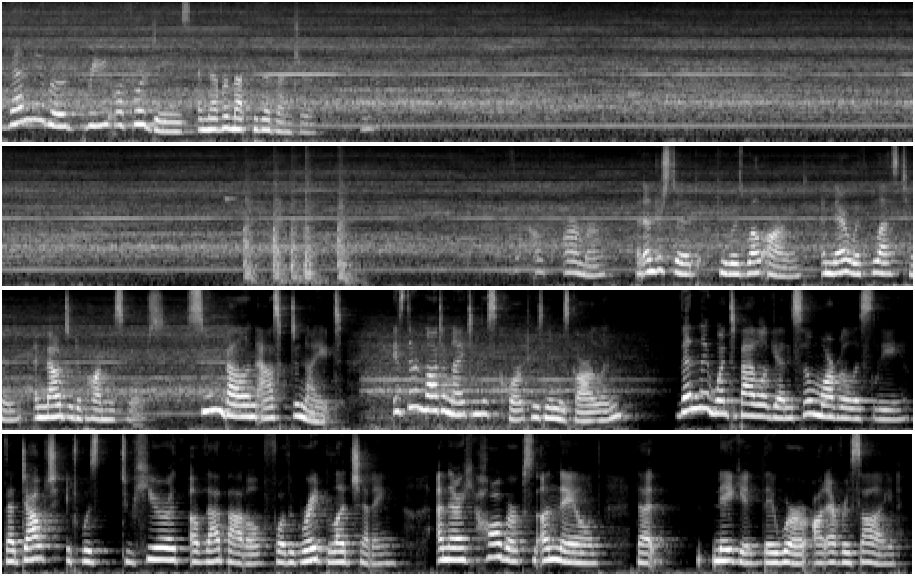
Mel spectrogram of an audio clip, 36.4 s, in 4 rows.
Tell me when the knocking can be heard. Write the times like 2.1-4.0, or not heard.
11.3-12.8.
